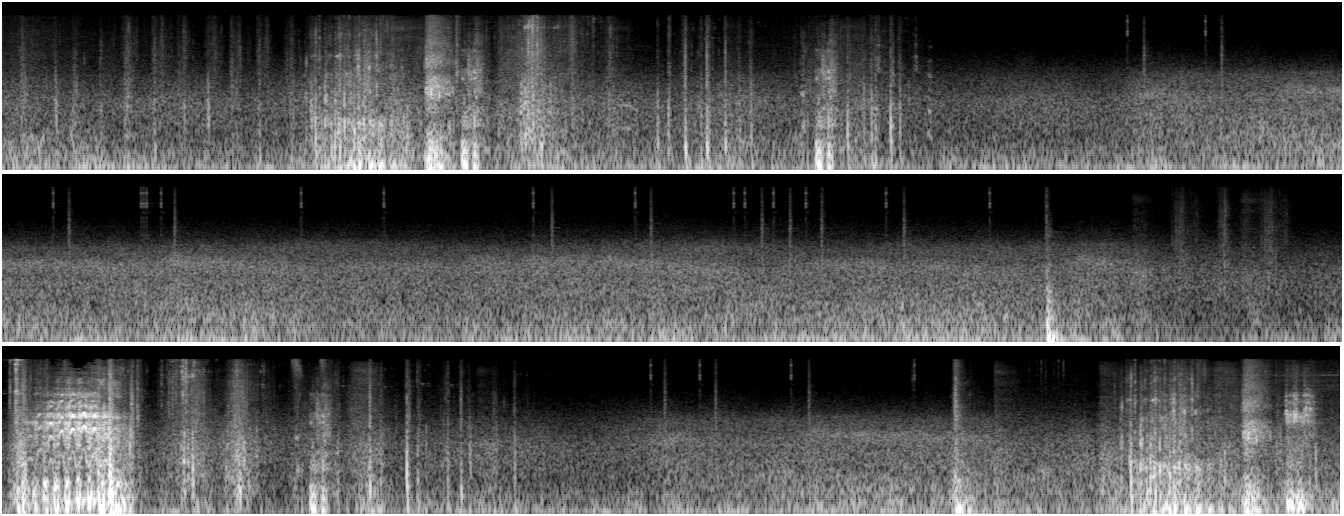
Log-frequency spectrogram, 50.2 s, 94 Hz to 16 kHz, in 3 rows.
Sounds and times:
Clip-clop: 0.3s - 11.5s, 33.6s - 40.2s, 47.3s - 50.2s.

